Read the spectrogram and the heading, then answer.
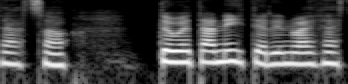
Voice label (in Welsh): "neidr", Welsh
